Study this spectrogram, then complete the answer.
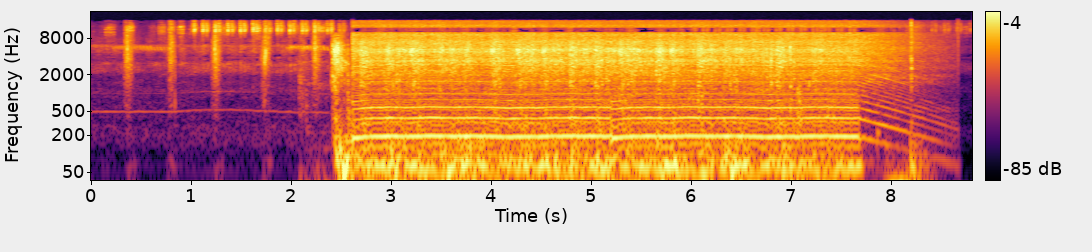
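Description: A chainsaw in the video game Empyrion starts after a few seconds of ticking, then roars loudly and steadily for about five seconds before cutting off, with no talk.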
